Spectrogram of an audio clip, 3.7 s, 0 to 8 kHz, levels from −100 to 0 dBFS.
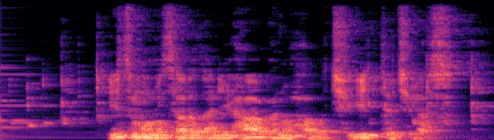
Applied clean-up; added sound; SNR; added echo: classical method WPE with log-MMSE.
